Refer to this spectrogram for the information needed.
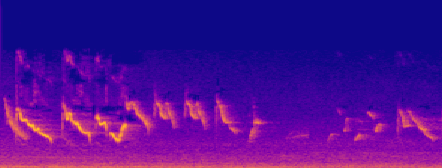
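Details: Oriental white-eye in 'ngalas' song style, played as a lure to prompt kept birds to sing: a fast burst of very high, thin, descending twittered notes, then softer scattered chirps in the second half.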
